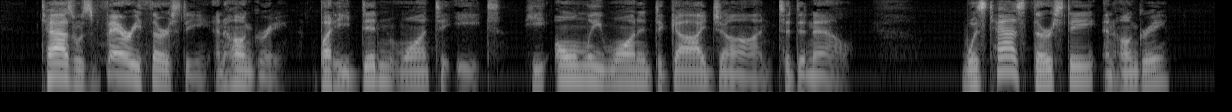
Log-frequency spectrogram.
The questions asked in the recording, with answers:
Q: Was Taz thirsty and hungry?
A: Yes, he was very thirsty and hungry.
